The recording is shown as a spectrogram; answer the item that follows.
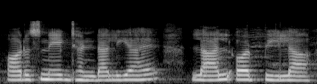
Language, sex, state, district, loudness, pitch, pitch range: Hindi, female, Uttar Pradesh, Lucknow, -16 LUFS, 215 Hz, 200-220 Hz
